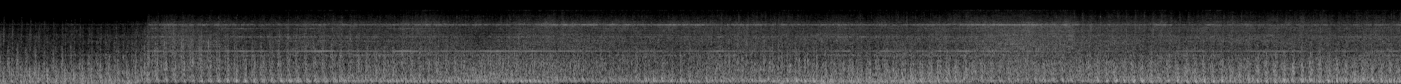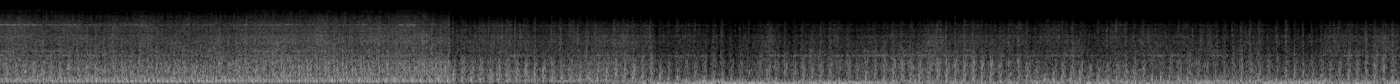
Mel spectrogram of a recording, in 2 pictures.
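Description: Boeing CH-47 Chinook twin-rotor helicopter running on the ground with both rotors turning: steady rotor beat under a high turbine whine from its twin turboshaft engines. The sound changes abruptly about a second and a half in and again after about eighteen seconds, when the high whine fades and a deeper rotor thudding takes over.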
